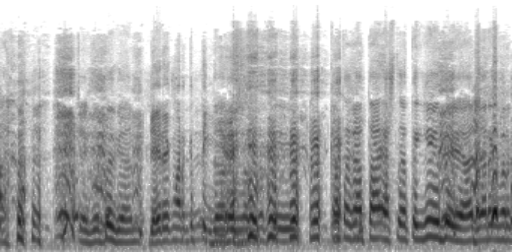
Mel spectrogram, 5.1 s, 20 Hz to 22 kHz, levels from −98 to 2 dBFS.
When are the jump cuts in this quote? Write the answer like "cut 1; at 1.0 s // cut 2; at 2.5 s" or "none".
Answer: none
